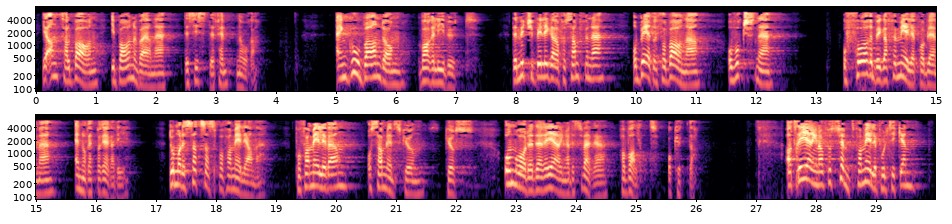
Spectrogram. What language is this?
Norwegian Nynorsk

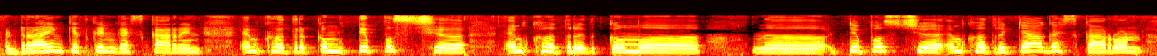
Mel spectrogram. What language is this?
Kashmiri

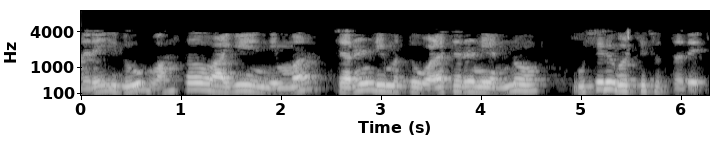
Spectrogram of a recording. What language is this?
Kannada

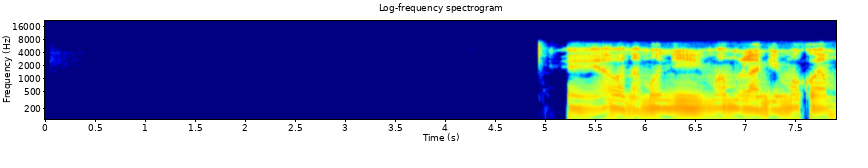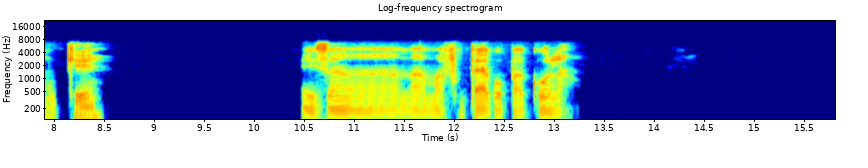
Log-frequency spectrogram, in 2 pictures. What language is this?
Lingala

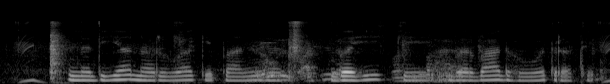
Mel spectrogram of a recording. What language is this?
Chhattisgarhi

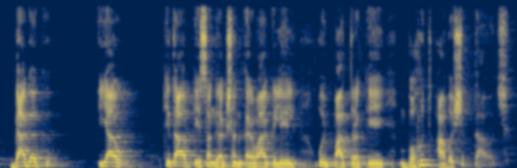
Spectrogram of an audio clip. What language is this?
Maithili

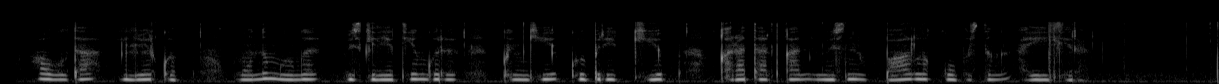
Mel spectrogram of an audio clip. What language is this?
Kazakh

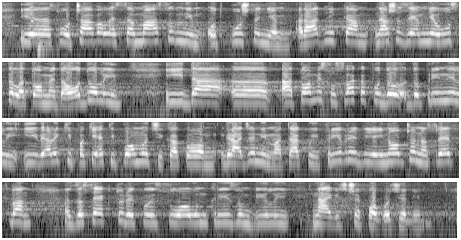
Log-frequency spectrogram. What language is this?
Serbian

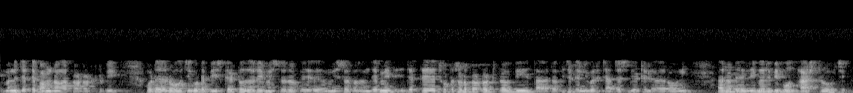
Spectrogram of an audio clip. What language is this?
Odia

